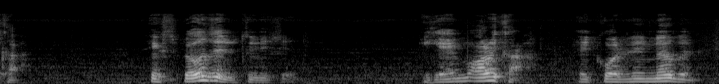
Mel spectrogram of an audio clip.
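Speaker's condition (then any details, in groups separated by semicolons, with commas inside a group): Parkinson's disease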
